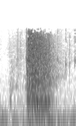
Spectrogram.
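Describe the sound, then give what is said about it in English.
A single gunshot fired at a creature in a garden: one loud, broad blast that holds for about half a second before cutting off, with no talking around it. “Put your fingers in your ears. I'm going to shoot the top of it.”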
